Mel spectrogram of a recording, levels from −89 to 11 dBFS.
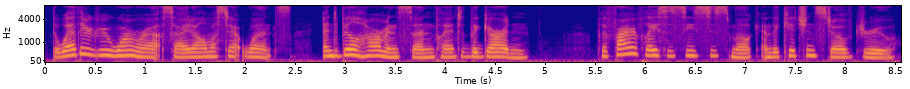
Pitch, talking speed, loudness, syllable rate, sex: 220 Hz, 175 wpm, -19 LUFS, 5.5 syllables/s, female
